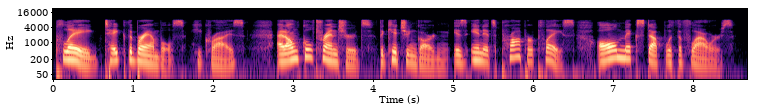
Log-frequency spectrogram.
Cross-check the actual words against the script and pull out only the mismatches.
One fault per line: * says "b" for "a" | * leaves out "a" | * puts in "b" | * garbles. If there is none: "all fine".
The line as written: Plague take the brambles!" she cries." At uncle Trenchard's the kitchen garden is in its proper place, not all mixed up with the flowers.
* says "he" for "she"
* leaves out "not"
